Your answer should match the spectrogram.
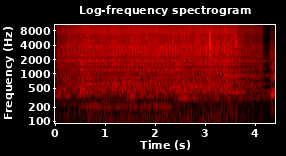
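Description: Film projector running: a steady, fast mechanical whirring rattle.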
